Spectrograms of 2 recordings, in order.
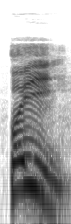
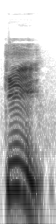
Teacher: কফের মাখরাজ কোথায় ভাই জিহবার গোড়া আর কাফের মাখরাজ হচ্ছে জিহবার গোড়া থেকে একটু সামনে যাবে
